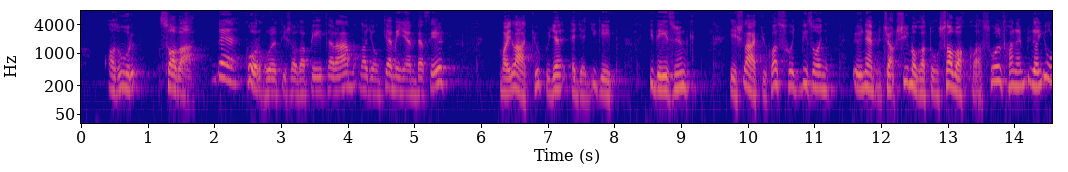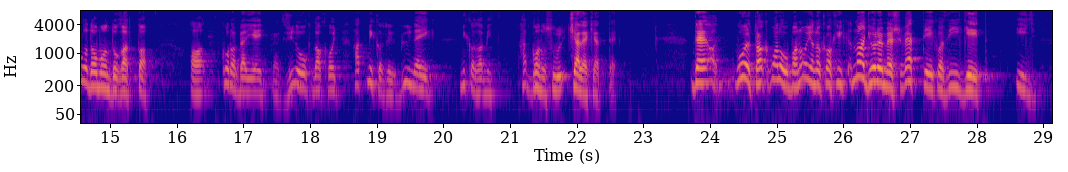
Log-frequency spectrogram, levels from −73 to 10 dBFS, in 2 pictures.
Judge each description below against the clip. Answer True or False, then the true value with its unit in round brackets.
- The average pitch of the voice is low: False (185 Hz)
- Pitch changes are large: True (6.3 semitones)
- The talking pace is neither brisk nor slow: True (120 wpm)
